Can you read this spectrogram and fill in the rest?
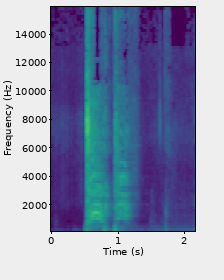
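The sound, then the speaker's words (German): Two quick, loud, harsh coughs in a row, the second following right after the first, then quiet with only a faint click afterward. “das ist doch passiert, jetzt muss ich doch husten.”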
